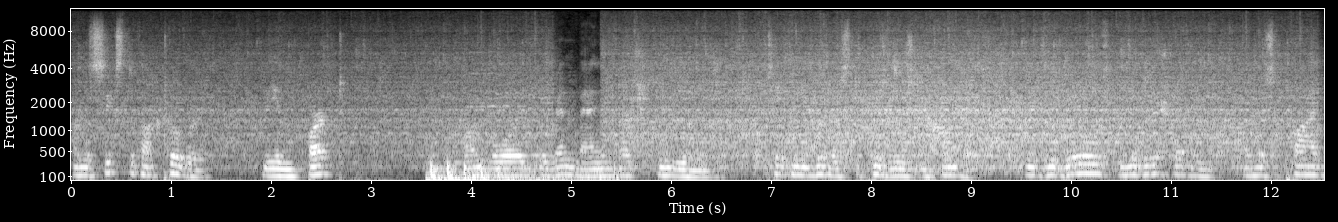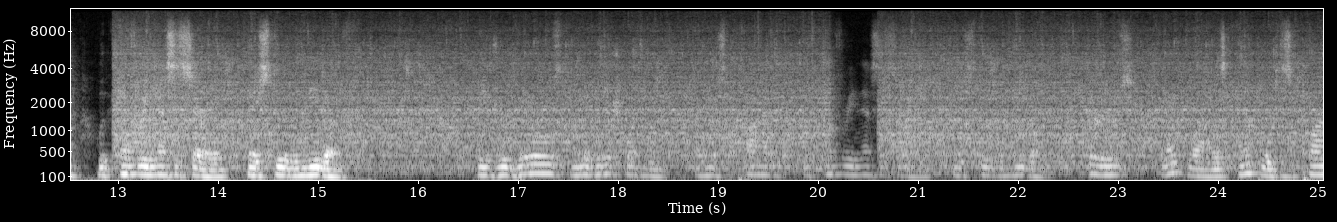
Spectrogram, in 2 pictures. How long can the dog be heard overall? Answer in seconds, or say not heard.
not heard.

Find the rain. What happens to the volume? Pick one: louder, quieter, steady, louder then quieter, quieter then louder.
louder then quieter.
